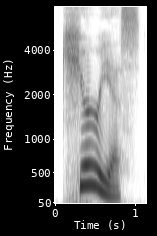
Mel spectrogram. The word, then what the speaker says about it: curious: we pronounce it the the adjective form is curious the first syllable is strong he was a curious boy and in the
